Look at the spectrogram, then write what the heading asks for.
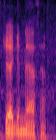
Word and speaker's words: Jagannatha: if i remember correctly the proper pronunciation was jag and nasa okay then i'm gonna pronounce the jagannatha with even even more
